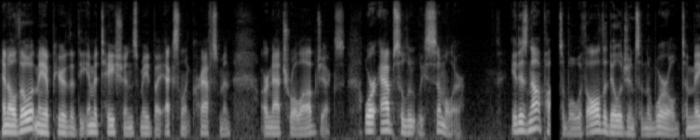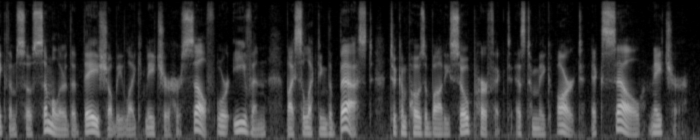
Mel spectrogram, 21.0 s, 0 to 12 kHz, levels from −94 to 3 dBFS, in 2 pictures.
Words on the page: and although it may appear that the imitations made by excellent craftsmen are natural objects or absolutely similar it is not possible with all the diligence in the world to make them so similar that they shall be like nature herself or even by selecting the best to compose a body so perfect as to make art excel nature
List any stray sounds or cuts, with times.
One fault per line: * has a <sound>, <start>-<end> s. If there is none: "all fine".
* has a dropout, 8.3-8.4 s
